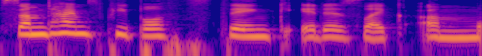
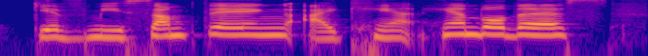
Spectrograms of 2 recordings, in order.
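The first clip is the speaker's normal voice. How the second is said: put-on tearful, crying, begging voice, higher; 4 semitones higher than usual. Retelling begging for Tylenol while in pain: retelling a crying plea. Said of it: "I was crying, begging to get Tylenol".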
